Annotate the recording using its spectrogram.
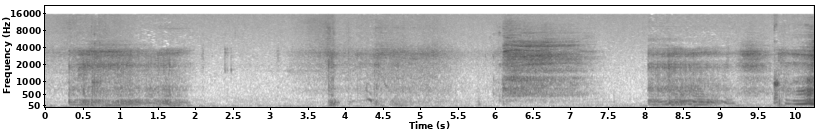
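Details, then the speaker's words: Snoring in a staged film scene with two men in bed: loud, rough rattling snores on the in-breath, three long cycles with quieter breathing between; heavy snoring. "Cameron. Babe, you're snoring. It's not me."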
